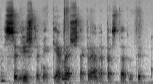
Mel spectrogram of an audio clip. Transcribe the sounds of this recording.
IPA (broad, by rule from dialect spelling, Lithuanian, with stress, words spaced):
sʊˈɡrʲiːʃtɐm ɪ ˈkʲiɛmɐ ˈɐʃ tɐ ˈkrɑːnɐ pɐˈstɑːtɐʊ ˈtɐɪp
